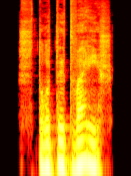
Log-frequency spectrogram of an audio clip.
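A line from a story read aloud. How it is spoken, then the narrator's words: Growl. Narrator (Russian): Рыкнул лорд Радкар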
